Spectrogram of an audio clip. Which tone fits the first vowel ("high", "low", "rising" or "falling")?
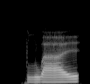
rising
